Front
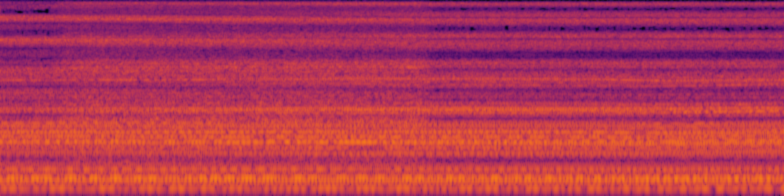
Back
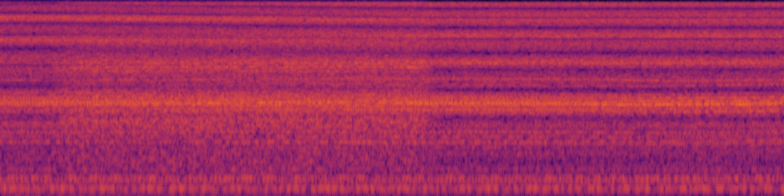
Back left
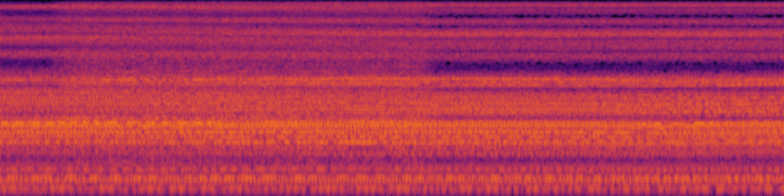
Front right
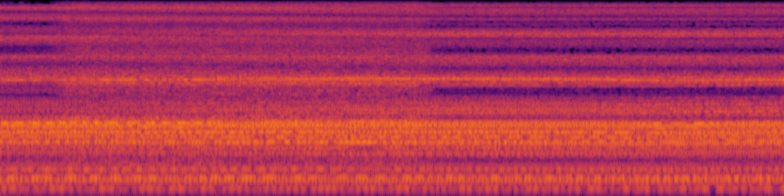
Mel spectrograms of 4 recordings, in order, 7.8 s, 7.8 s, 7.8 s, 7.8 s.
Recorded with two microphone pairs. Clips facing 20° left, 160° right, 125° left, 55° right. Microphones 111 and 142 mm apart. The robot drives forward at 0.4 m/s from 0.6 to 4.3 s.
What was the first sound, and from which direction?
A drone, 15° left.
